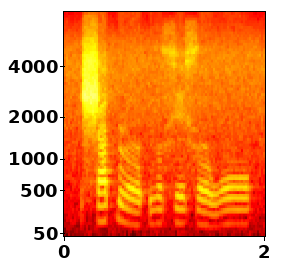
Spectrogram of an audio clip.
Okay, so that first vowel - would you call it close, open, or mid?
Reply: open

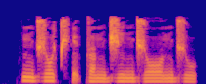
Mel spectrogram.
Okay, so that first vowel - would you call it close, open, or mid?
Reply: mid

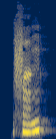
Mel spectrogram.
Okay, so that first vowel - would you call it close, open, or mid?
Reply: open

